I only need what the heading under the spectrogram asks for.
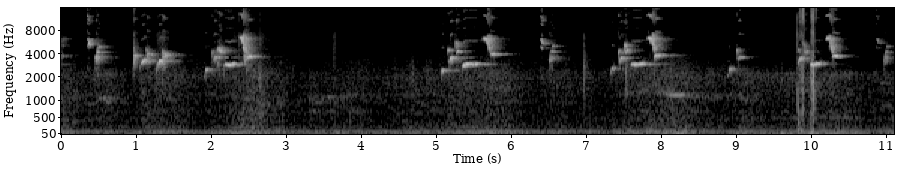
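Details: Moroccan champion European goldfinch singing in short bursts: quick, bright twittering phrases of a few notes, spaced out by pauses of one to two seconds.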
